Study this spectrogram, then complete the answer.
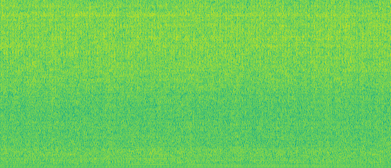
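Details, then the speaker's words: Lawn mower converted to propane with an added pressure regulator, fuel valve wide open: small single-cylinder engine running fast and even, a steady buzzing drone with no surging or misses; governor holds RPM. Normal governed running. "you can immediately turn it wide open and the fuel pressure regular takes over the governor on the engine sees that extra Fuel and it comes up and sets the RPM at the right spot so you still are fully govern and whatnot"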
